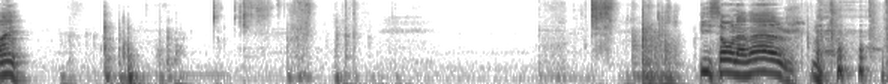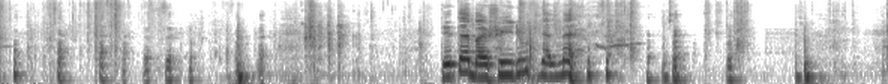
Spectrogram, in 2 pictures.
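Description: Card packs rustle and crinkle as hands open them.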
